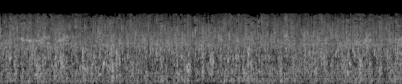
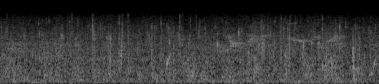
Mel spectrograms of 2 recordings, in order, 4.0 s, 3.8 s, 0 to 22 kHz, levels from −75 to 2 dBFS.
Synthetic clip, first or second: first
